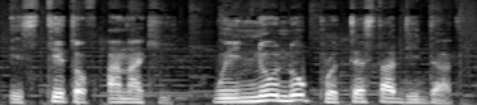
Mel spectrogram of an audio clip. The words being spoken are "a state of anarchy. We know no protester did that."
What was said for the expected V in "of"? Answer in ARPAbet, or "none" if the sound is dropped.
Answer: F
